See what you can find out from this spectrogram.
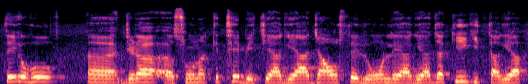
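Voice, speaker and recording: Halting man with a dark voice. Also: high-pitched, fairly even intonation, slight background noise. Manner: hesitant, many fillers and restarts. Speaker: news reporter. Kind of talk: news interview with commentary.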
